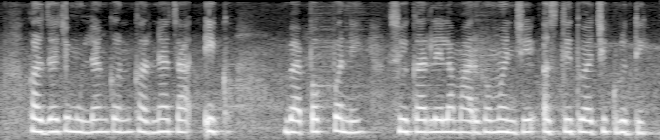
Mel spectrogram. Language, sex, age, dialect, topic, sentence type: Marathi, female, 25-30, Varhadi, banking, statement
